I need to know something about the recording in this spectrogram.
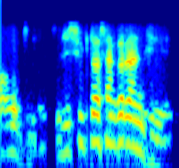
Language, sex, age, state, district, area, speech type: Odia, male, 60+, Odisha, Jajpur, rural, conversation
